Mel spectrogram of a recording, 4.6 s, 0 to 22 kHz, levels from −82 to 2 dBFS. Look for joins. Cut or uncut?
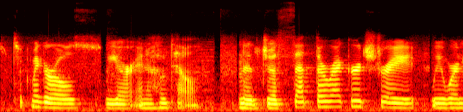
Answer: cut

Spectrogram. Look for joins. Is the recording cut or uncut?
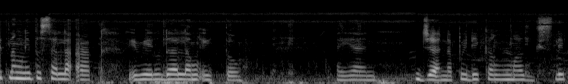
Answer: cut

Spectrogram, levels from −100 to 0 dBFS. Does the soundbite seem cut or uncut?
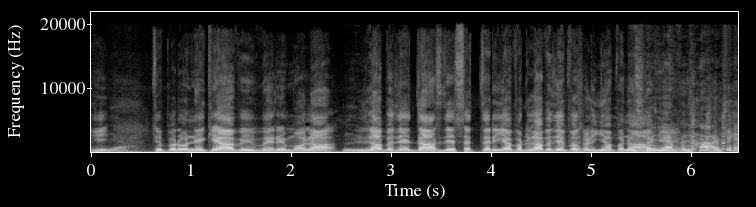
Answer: uncut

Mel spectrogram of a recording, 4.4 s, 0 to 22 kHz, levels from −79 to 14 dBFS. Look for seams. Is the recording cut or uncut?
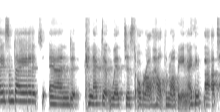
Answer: cut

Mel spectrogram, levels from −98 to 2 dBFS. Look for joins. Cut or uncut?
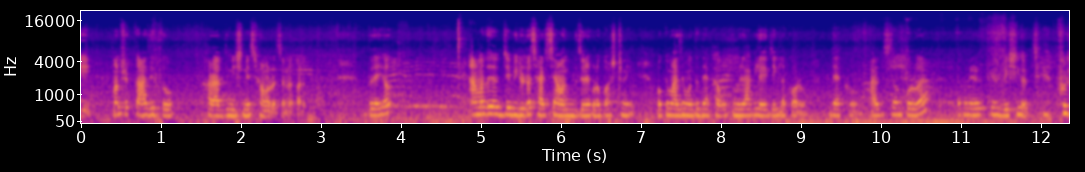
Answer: uncut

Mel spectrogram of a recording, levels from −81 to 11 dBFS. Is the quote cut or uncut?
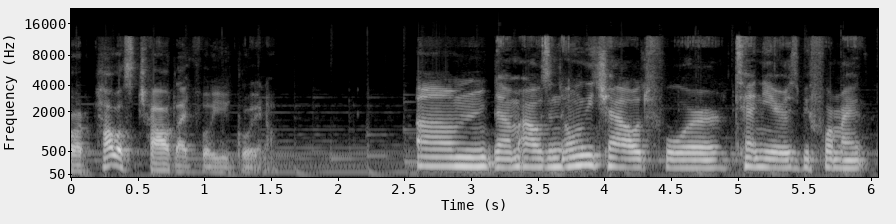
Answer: cut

